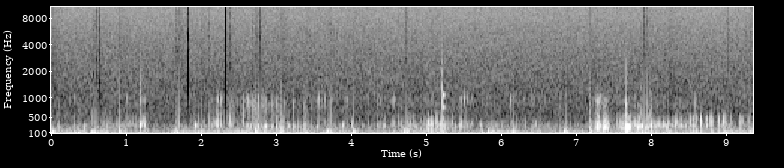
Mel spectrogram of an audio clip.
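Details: Stethoscope on own abdomen; watery stomach sounds heard even near the heart; loud continuous low gurgling and rumbling with irregular pops: active bowel sounds (borborygmi).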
